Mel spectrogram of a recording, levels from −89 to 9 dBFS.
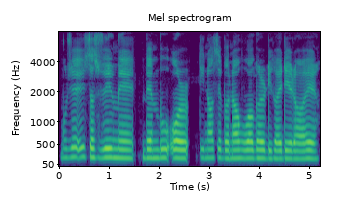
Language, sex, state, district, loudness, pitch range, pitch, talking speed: Hindi, female, Arunachal Pradesh, Lower Dibang Valley, -17 LUFS, 180-195 Hz, 190 Hz, 170 wpm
